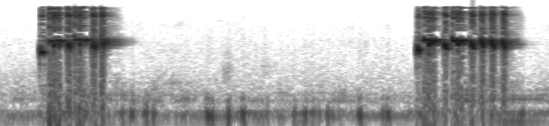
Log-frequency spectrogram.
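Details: Male orange-headed thrush giving two bright, rapid bursts of high, tumbling song notes, each about a second long and five seconds apart, with faint low knocks between.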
